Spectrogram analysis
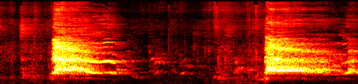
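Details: Dogs at a shelter during night feeding, two loud harmonic barks about two seconds apart, each sharp onset with a short tail, quiet pauses between.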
